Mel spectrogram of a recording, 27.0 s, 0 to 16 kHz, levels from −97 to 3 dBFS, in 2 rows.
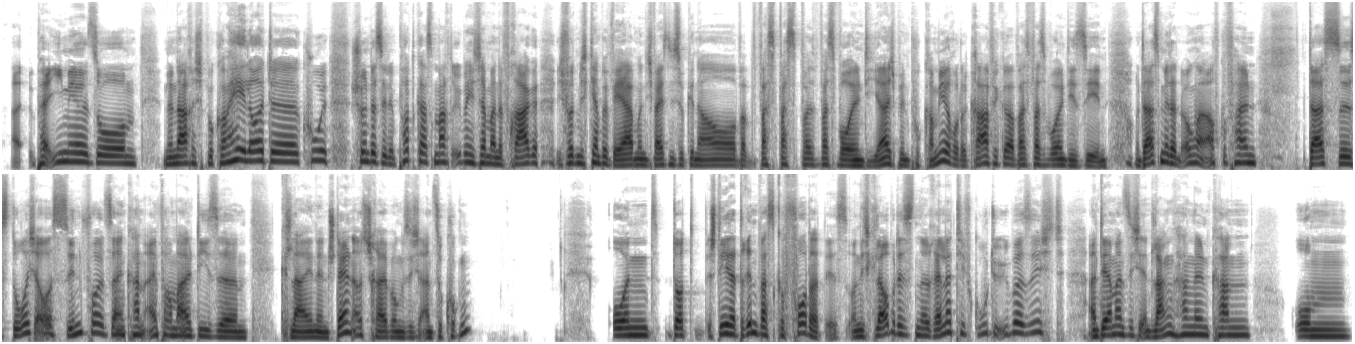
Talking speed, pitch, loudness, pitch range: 210 wpm, 150 Hz, -19 LUFS, 130-175 Hz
